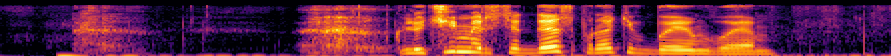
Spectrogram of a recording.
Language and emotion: Russian, neutral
